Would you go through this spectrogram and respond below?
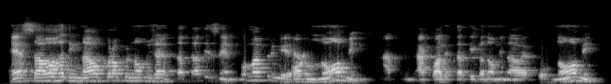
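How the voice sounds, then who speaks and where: A man with a Brazilian Portuguese accent, a professor giving an informal explanatory lecture to students, often pausing to check in with "né?" and "tá?". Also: fairly high pitch, fairly bright tone, highs cut off. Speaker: university professor.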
